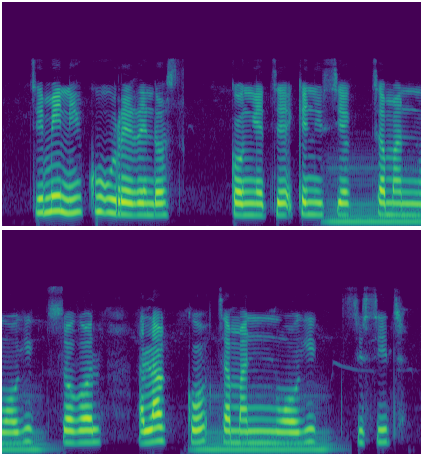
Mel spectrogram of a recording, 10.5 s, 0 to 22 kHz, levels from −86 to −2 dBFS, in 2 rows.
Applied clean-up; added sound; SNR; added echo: none; Bowed string instrument; 15 dB; none.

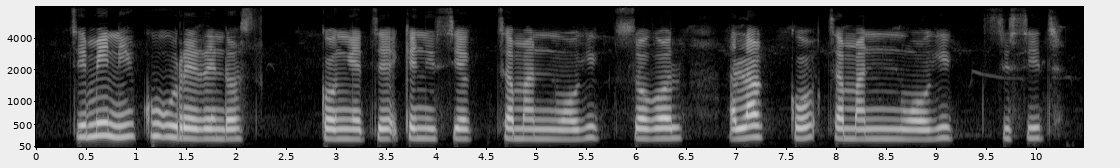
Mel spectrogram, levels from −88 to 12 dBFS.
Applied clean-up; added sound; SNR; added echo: none; none; none; none.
